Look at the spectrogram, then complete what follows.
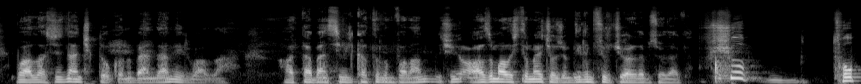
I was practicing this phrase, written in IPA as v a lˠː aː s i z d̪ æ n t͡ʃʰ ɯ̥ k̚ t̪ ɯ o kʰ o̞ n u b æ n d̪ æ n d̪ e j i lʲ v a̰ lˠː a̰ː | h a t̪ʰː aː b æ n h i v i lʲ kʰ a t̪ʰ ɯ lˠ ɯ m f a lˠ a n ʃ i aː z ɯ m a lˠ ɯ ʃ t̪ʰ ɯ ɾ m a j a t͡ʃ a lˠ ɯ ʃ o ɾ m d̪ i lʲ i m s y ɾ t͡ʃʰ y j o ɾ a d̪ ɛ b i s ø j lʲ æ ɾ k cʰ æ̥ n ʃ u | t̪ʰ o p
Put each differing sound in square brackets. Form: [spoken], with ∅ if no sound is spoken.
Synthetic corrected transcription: v a lˠː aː s i z d̪ æ n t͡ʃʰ ɯ̥ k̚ t̪ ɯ o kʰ o̞ n u b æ n d̪ æ n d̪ e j i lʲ v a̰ lˠː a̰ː | h a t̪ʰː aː b æ n [s] i v i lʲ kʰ a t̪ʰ ɯ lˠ ɯ m f a lˠ a n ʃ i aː z ɯ m a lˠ ɯ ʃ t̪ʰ ɯ ɾ m a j a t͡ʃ a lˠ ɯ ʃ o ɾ m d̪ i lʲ i m s y ɾ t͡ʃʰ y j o ɾ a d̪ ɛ b i s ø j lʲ æ ɾ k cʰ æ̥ n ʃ u | t̪ʰ o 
